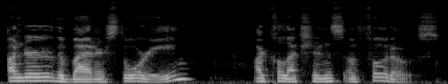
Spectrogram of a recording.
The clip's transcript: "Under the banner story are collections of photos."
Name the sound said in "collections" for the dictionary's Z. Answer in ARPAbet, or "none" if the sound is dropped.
Z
